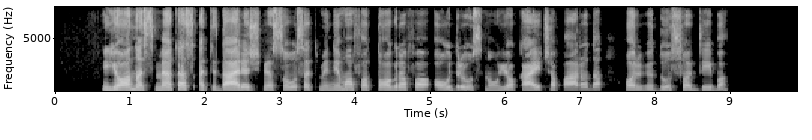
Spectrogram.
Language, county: Lithuanian, Klaipėda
